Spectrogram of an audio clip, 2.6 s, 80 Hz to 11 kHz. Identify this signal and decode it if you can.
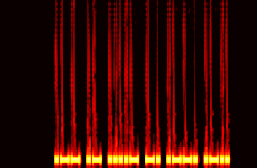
Morse code, heard as a keyed tone, about 46 wpm, 700 Hz. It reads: WA4NPL
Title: USA Call Signs - 6 Characters - Repeated 3x - 45wpm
